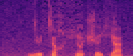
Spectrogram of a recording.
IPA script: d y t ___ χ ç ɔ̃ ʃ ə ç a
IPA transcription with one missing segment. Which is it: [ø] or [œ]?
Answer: ø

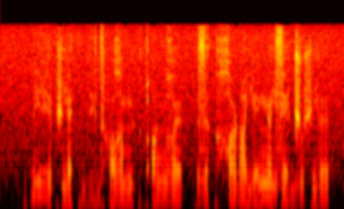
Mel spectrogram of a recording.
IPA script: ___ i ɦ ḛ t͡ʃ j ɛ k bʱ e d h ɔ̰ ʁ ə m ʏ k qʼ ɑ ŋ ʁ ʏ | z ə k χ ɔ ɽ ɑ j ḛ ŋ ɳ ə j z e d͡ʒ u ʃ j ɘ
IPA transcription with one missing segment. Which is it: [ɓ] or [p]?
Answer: ɓ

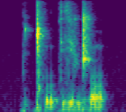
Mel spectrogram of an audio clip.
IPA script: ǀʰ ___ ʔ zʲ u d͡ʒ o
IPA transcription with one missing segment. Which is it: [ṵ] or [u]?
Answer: ṵ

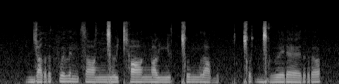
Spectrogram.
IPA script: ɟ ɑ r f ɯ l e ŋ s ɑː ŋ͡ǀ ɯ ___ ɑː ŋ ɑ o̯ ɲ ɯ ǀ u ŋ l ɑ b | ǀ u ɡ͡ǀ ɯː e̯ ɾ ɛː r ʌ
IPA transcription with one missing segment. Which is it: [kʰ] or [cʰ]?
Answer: cʰ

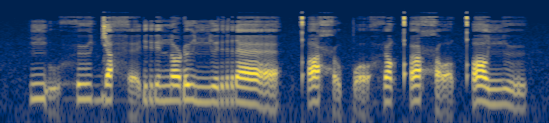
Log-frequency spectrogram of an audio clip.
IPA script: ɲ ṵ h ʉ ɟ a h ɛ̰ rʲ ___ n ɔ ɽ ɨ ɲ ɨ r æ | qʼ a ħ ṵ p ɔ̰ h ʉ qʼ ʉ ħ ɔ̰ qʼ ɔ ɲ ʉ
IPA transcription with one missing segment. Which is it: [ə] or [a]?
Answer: ə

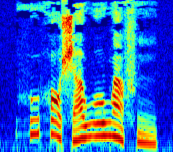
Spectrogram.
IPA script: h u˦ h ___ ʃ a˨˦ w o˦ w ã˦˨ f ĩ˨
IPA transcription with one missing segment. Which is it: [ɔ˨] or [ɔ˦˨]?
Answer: ɔ˦˨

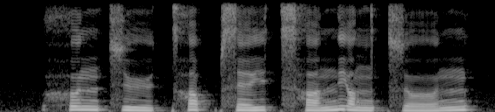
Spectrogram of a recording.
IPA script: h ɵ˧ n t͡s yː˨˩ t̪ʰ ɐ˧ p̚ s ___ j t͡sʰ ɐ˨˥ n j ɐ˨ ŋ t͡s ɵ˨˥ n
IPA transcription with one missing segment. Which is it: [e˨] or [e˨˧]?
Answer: e˨˧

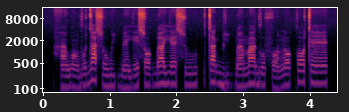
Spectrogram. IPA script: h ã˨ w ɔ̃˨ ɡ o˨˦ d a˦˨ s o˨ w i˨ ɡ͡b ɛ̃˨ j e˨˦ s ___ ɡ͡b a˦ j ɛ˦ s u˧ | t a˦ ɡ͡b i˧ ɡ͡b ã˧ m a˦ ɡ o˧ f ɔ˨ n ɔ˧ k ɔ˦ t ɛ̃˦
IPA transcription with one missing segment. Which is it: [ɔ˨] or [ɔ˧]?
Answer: ɔ˧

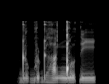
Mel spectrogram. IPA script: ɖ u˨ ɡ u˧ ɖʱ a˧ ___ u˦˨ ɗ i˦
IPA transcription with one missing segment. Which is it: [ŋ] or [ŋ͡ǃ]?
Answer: ŋ͡ǃ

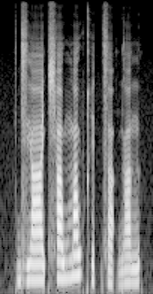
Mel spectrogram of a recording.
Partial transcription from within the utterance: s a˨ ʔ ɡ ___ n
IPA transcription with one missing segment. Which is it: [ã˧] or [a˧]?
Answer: a˧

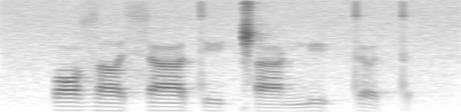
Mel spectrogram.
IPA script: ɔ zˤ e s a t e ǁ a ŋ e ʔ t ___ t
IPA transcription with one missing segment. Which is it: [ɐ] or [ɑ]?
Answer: ɐ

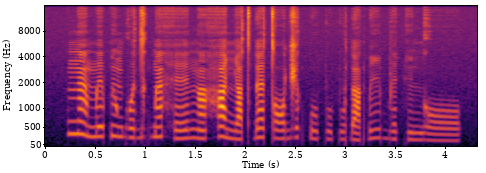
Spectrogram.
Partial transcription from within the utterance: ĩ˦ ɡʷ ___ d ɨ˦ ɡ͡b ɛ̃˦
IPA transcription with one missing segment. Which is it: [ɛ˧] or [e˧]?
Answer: e˧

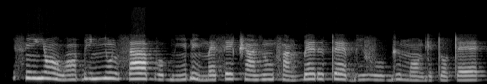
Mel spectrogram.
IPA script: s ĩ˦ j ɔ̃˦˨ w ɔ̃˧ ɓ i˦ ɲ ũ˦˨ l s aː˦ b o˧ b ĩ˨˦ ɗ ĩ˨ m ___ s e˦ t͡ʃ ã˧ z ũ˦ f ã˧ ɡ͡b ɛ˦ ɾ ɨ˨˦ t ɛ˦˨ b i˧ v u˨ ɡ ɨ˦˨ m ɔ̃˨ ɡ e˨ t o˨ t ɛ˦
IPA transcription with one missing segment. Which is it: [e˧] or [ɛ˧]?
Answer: ɛ˧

